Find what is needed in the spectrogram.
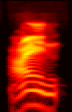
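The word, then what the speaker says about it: ع: আইন আপনি গলার মাঝখানে ধরে বাতাসটাকে বন্ধ রাখবেন, দেখবেন আ আ আনআমতা ইয়াকা না'বুদু। বাতাস না থাকলে আইন, একই জায়গা থেকে বাতাস বের হয়ে গেলে হা। হ্যাঁ, এক ভাই জিজ্ঞাসা করতেছেন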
